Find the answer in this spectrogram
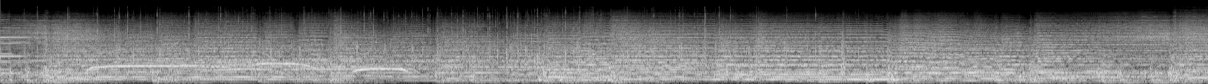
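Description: High school marching band playing loud and unbroken, with brass winds over a front-ensemble percussion section.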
